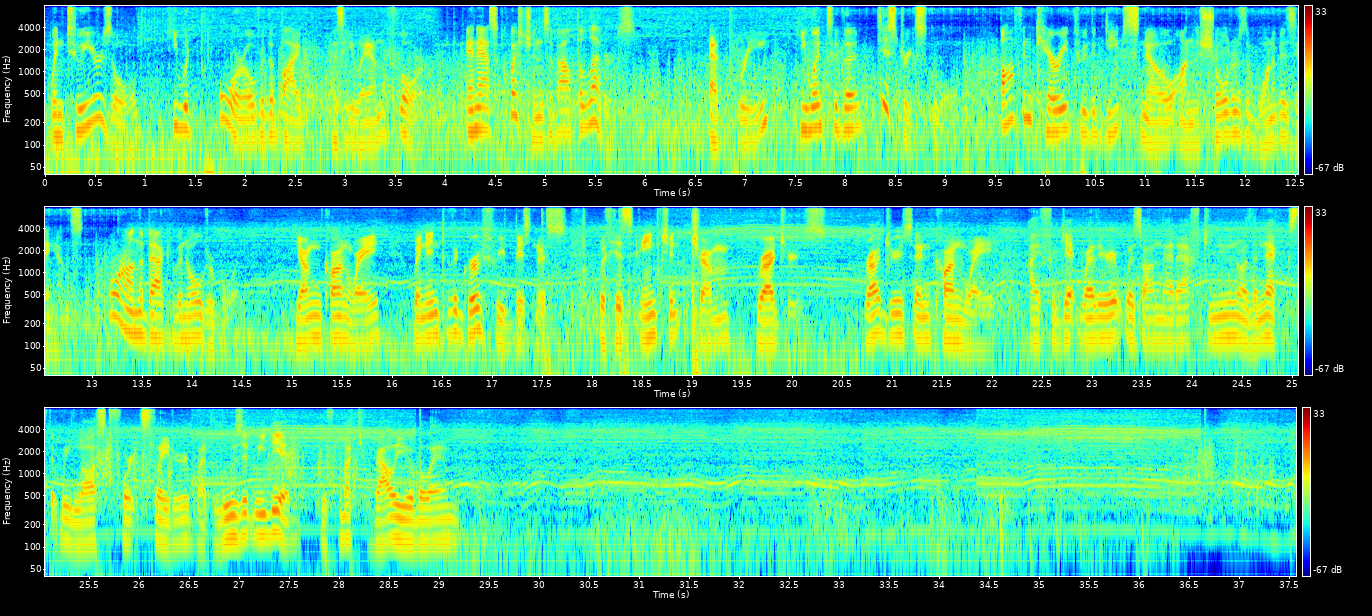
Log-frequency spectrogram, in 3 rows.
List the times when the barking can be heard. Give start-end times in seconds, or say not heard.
not heard.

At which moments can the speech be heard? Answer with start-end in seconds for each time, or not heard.
0.0-29.2.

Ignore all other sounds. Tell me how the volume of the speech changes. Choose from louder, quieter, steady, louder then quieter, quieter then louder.
steady.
